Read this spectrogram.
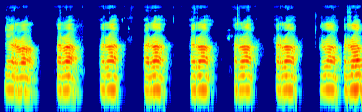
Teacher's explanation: জিহ্বার আগার উল্টাপিঠ তার বরাবর উপরের তালুর সঙ্গে লাগিয়ে উচ্চারণ হয় তার উপর বরাবর উপরের তালু বলতে এই যে উপরে যে তালুটা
